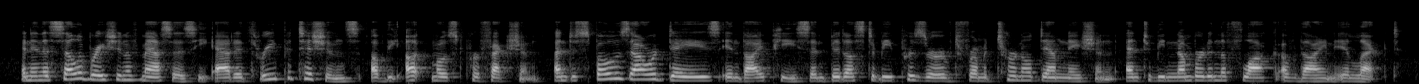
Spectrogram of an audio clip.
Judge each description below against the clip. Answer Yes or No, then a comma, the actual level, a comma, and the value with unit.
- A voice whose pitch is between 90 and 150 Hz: No, medium, 175 Hz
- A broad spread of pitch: Yes, wide, 6.2 semitones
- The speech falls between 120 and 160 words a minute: No, average, 170 wpm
